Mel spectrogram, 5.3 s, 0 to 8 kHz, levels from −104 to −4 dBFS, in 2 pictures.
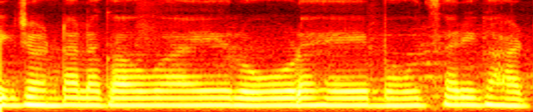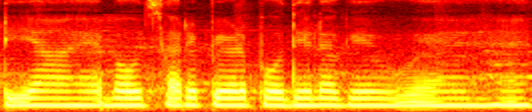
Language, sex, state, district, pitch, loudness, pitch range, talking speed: Hindi, female, Chhattisgarh, Balrampur, 190 Hz, -14 LUFS, 185-190 Hz, 215 wpm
